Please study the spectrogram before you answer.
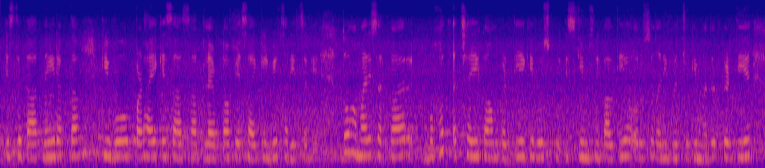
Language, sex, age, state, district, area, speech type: Urdu, female, 18-30, Uttar Pradesh, Aligarh, urban, spontaneous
